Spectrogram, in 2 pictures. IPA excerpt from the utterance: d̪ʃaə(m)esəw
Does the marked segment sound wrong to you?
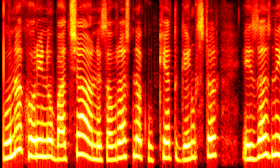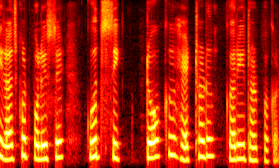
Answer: yes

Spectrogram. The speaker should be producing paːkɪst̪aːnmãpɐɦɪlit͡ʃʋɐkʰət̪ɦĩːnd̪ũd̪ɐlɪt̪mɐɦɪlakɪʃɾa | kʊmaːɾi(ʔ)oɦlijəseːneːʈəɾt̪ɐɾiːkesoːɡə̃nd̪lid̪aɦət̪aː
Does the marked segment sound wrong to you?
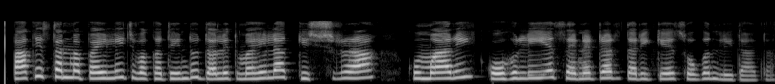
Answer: yes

